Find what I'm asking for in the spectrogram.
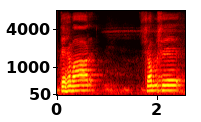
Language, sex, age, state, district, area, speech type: Maithili, male, 60+, Bihar, Samastipur, urban, spontaneous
